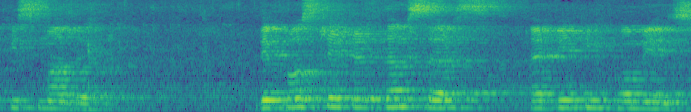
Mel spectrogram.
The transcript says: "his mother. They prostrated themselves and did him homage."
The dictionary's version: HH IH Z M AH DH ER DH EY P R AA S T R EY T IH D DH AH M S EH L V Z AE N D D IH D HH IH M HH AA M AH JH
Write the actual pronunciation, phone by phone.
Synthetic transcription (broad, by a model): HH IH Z M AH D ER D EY P R AA S T R EY T IH D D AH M S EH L Z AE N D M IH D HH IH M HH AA M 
